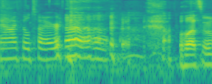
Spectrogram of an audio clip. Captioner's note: laughter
